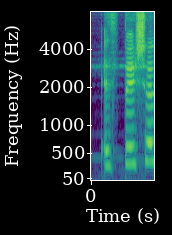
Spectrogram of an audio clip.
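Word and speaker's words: special: स्पेशल, स्पेशल में सी के बाद आई आ रहा है और ये शब्दों के बीच में आ रहा है। स्पेशल के एकदम बीच में सी और आई आया है, तो इसलिए हम यहाँ सी का उच्चारण तलाबे श से करेंगे।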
